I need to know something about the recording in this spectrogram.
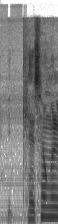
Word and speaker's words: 개성: 현대인들은 우리 다 마찬가지인데 개성을 강조하죠. 발음을 잘해야 돼요. 그냥 개성하면 안 되고 개성.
